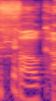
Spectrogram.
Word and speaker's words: Fouke: I looked up the Arkansas one because it's spelled F-O-U-K-E. Mm. And I'm like, I hope this is the fuck monster, but no. It's folk Arkansas, not fuck Arkansas.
